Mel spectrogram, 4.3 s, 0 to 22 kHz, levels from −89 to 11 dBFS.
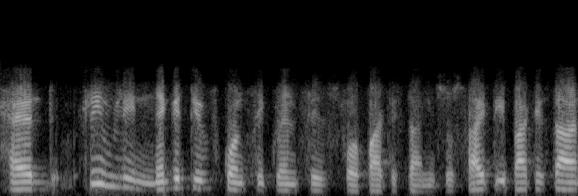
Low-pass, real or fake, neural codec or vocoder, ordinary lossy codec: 5.4 kHz; real; none; Opus, 24 kbps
